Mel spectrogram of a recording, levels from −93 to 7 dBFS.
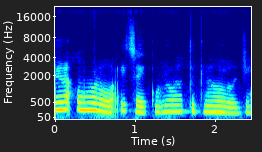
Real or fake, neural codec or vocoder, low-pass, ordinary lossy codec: fake; codec, 44.1 kHz, 2.6 kbps, DAC; 19.8 kHz; MP3, 96 kbps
